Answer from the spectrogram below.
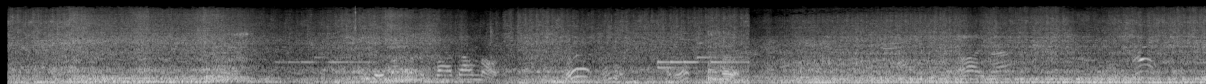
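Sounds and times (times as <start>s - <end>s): pickup truck engine revving: 0.1s - 12.0s.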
